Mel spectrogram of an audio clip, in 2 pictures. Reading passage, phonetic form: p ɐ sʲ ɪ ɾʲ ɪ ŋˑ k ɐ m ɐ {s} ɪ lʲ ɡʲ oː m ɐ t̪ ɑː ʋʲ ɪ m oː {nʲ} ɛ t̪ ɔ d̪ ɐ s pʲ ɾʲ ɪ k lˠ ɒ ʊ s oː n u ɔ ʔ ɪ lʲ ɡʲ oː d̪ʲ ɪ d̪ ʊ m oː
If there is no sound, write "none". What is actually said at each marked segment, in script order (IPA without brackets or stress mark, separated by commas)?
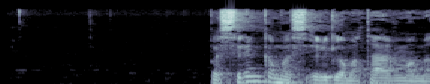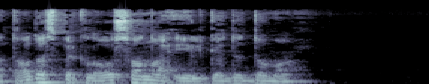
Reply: s, mʲ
